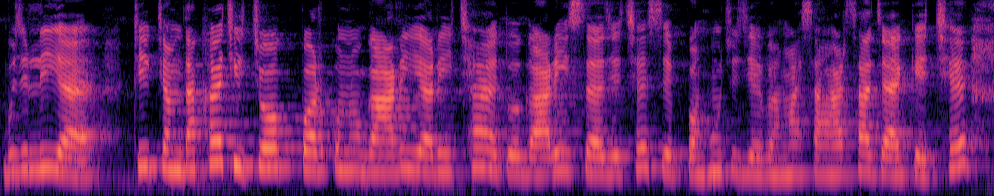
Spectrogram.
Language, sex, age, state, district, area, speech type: Maithili, female, 18-30, Bihar, Saharsa, urban, spontaneous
